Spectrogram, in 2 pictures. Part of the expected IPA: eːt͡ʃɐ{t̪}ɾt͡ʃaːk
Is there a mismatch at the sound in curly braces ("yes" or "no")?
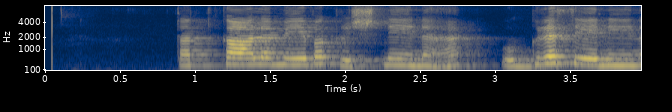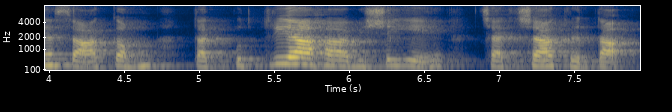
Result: yes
